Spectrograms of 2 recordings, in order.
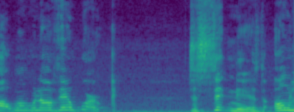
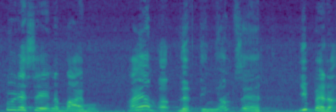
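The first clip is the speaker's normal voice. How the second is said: ordinary delivery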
